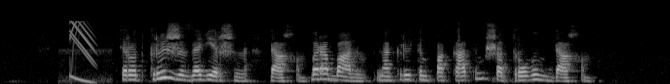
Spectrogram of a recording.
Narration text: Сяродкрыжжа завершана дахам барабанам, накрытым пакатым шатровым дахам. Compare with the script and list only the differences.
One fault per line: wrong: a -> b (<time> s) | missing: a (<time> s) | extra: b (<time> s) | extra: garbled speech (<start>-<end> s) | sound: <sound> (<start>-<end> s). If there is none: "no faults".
sound: chirp (0.7-1.0 s)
